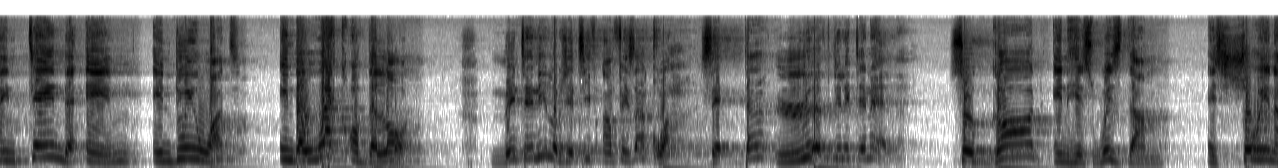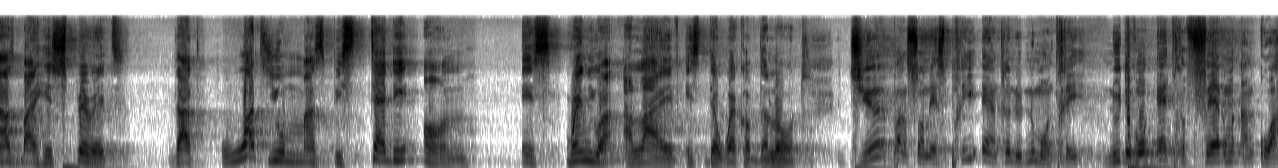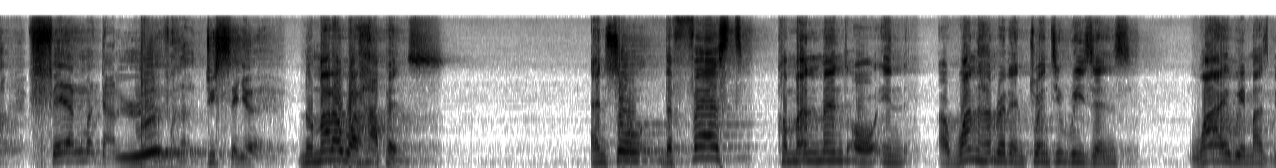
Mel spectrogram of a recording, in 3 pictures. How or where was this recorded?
large echoing room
